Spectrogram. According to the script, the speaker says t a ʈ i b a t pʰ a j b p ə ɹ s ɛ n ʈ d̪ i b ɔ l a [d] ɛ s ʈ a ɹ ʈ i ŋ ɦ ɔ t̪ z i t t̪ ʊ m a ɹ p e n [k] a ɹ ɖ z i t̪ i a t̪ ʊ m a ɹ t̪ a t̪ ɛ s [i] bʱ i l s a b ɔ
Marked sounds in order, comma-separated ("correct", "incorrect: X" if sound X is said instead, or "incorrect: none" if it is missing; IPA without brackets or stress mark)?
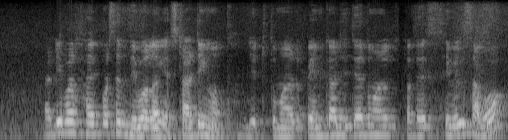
incorrect: ɡ, correct, correct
